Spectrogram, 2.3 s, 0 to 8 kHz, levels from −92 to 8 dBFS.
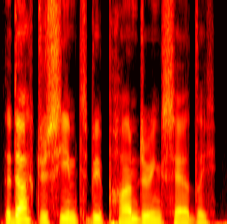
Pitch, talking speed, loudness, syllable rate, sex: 125 Hz, 185 wpm, -21 LUFS, 5.9 syllables/s, male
